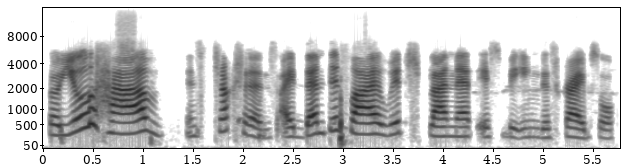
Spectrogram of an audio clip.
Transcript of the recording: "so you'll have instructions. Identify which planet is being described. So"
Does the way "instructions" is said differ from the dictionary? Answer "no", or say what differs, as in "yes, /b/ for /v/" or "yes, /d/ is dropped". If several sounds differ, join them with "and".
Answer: yes, /s/ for /z/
